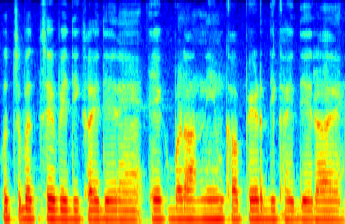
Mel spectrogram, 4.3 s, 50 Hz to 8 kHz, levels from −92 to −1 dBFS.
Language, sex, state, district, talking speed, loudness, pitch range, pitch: Hindi, male, Rajasthan, Bikaner, 220 wpm, -15 LUFS, 125-130 Hz, 125 Hz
